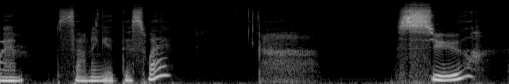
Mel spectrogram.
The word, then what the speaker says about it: sur: All right, sur, we have the infamous funny U sound, right? So U is basically pronounced by making a droopy mouth. Your lips, your mouth, and your jaws drop down. And you close your mouth almost all the way, but not quite.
